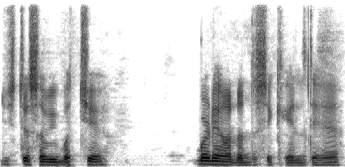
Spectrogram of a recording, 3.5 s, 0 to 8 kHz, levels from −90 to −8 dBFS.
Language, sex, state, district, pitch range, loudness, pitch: Hindi, male, Uttar Pradesh, Muzaffarnagar, 120-145 Hz, -17 LUFS, 130 Hz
